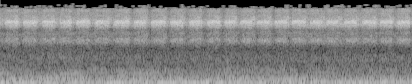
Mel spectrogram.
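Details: In an Italian park, cicadas keep up a dense high buzz that throbs in quick regular pulses, nearly three per second, with only light low rumble from wind.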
